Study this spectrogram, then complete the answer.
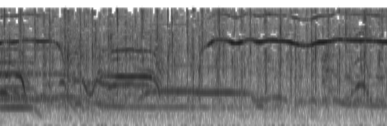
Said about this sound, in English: They're making their way to the stage, so please keep that round of applause going!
